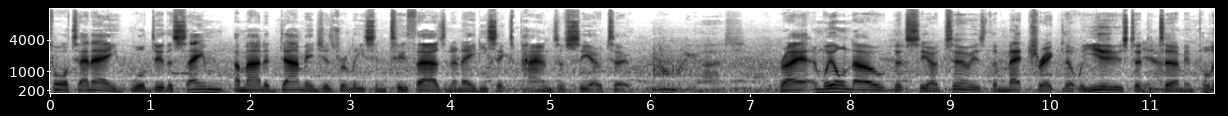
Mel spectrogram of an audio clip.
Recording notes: Live on the AHR Expo floor in Chicago.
